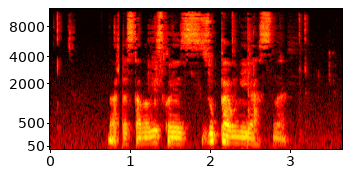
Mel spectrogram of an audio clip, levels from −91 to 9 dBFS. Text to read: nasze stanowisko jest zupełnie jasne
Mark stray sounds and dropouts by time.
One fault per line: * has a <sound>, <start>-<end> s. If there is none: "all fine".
* has a dropout, 0.9-0.9 s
